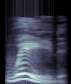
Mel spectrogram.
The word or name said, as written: wade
